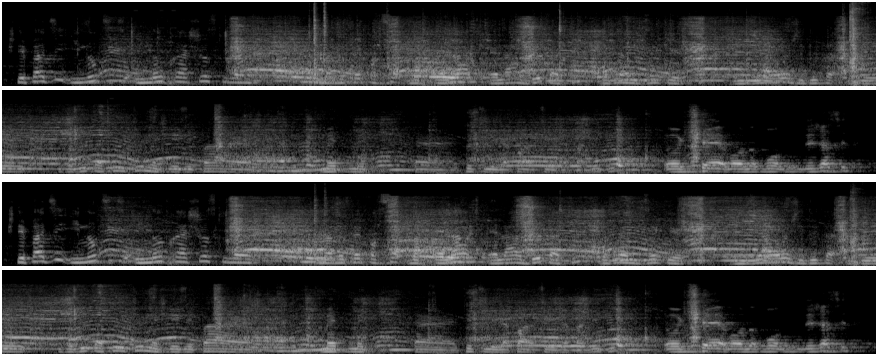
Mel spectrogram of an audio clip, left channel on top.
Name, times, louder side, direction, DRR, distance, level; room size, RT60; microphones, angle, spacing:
voice 1, 0.2-2.6 3.1-6.9 7.3-9.0 9.3-11.3 11.9-12.4 12.9-14.9, right 3 dB, 35° right, 10 dB, 0.3 m, -34 dB
Mechanisms, 0.7-10.4, left 6 dB, 55° left, 0.7 m, -41 dB
sound 1, 0.9-1.8 2.2-15.7, right 2 dB, 70° right, 1.8 m, -32 dB
voice 2, 15.4-17.2, equal, 5° right, 4 dB, 0.8 m, -30 dB
21.5 x 16.5 x 2.4 m, 1.1 s
head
